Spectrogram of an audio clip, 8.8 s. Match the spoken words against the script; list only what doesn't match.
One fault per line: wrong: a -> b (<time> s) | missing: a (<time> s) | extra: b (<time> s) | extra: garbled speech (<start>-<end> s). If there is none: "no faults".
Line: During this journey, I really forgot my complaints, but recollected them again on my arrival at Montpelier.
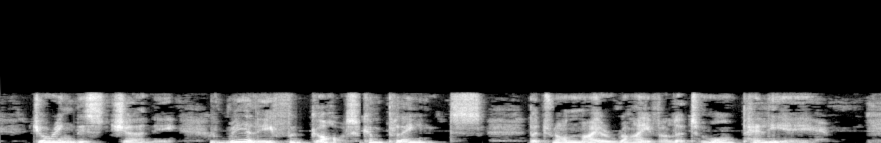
missing: I (1.8 s)
missing: my (3.6 s)
missing: recollected them again (5.6 s)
